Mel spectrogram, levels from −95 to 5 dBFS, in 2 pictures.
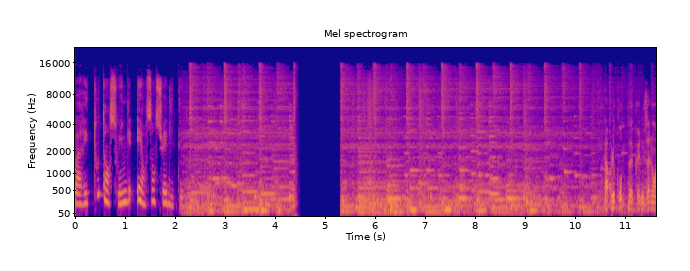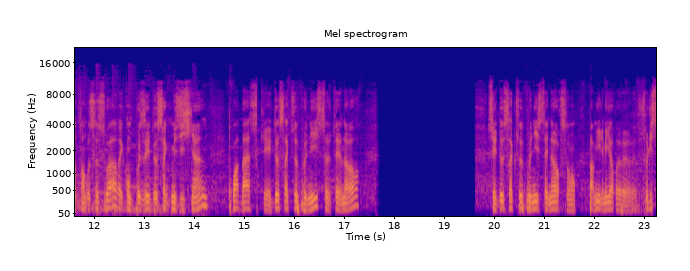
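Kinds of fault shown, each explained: call audio freeze: The sound stalls into a fading tail and near-silence for about 0.9 s at 4.37 s and 2 s at 17.63 s, then resumes intact; likely delayed packets emptied the jitter buffer.
jitter buffer speed-up: The audio hurries at unchanged pitch, 124% from 10.53 s and 138% from 20.12 s, as pitch-period slices are cut to shed about a second of backlog each time.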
